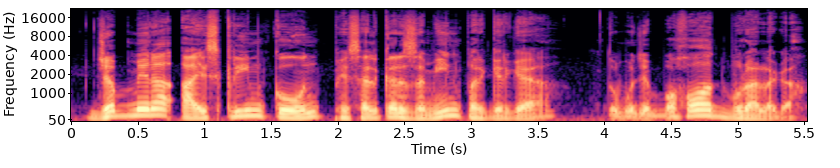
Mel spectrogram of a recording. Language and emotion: Hindi, sad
